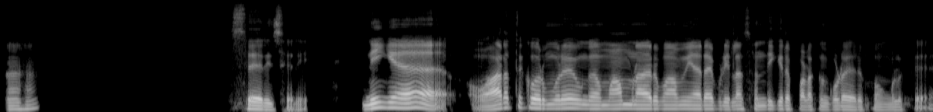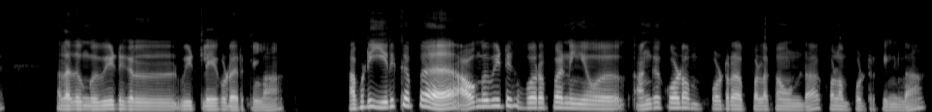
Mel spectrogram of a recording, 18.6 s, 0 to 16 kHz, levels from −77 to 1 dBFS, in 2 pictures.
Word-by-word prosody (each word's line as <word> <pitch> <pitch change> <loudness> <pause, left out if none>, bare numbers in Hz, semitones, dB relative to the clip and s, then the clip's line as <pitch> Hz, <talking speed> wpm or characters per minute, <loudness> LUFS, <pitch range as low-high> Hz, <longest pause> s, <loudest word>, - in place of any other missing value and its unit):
ஆஹ. 120 +4 -5 2.1
சரி 110 -4 +4
சரி - - -7 0.7
நீங்க, 165 +3 +4 0.9
வாரத்துக்கு 155 - +1
ஒரு 140 -1 +2
முறை 140 +1 +2
உங்க 130 -1 -1 0.2
மாமனாரு, 125 0 +2
மாமியாரை 120 -1 0
இப்படியெல்லாம் 115 +1 -4
சந்திக்கிற 115 +1 -3
பழக்கம் 105 -1 -4
கூட 105 0 -1
இருக்கும் 95 0 -7
உங்களுக்கு. 95 0 -8 0.7
அல்லது 115 +1 +2
உங்க 115 -1 +1
வீடுகள் 120 -3 +1 0.4
வீட்லயே 110 -2 0
கூட 100 -2 +1
இருக்கலாம். 95 -2 -6 0.7
அப்படி 185 +6 0
இருக்கப்ப 210 +3 0 0.4
அவுங்க 200 +4 +4
வீட்டுக்கு 215 -1 -1
போறப்போ 160 +1 +2
நீங்க 140 -2 +1
வ - - +1 0.4
அங்க 155 +5 -2
கோலம் 160 -3 +2
போடுற 125 -1 -2 0.2
பழக்கம் 110 -1 -3
உண்டா? 100 +2 -3
கோலம் 110 -3 -3
போட்ருக்கீங்களா? 95 -1 -6
120 Hz, 115 wpm, -24 LUFS, 110-140 Hz, 2.1 s, சரி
